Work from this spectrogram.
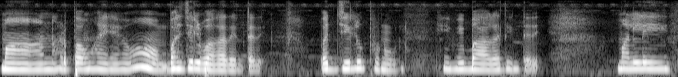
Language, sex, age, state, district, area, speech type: Telugu, female, 45-60, Telangana, Yadadri Bhuvanagiri, rural, spontaneous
